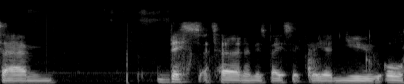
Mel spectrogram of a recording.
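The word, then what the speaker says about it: Aeternum: it's uh new world atum atum is it how you say it how do you say it um atum aternum good um so this is uh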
